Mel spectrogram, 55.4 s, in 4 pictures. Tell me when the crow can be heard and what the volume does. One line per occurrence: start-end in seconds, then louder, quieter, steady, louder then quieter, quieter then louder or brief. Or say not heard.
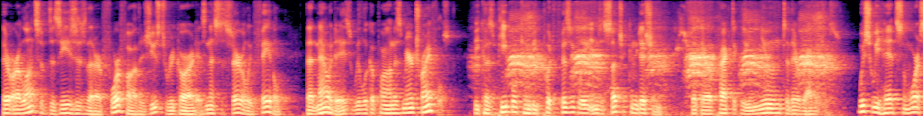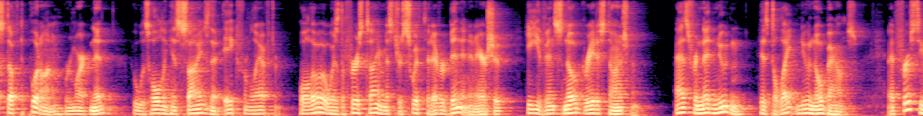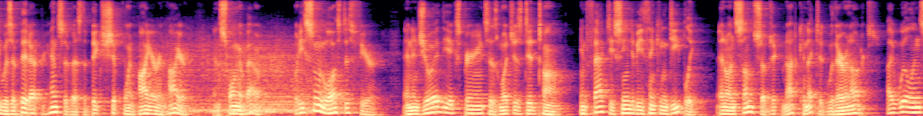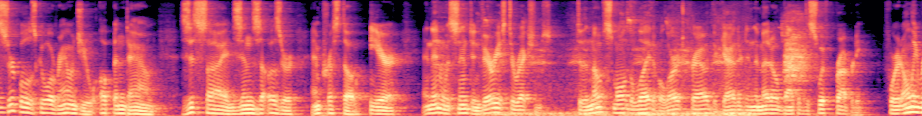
7.0-12.6 quieter then louder
48.0-53.6 louder.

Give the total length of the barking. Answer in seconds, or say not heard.
not heard.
